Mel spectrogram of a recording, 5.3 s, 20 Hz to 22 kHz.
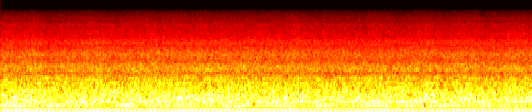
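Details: About 15-year-old John Deere JA62 push mower with Briggs OHV engine, after cleaning a carburetor gummed up from sitting: restarts warm, steady even drone, no misses or surging; runs cleanly.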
